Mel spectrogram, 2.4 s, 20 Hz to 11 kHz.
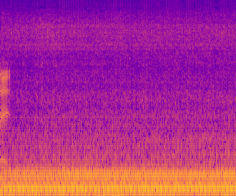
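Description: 2016 Harley-Davidson Low Rider S's Twin Cam 110 V-twin with aftermarket exhaust, running steadily at a cruise, heard from the rider's seat.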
